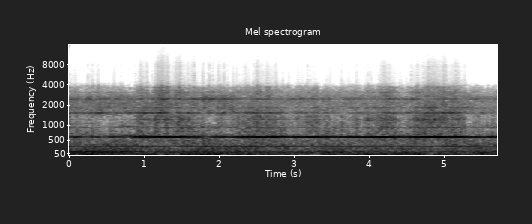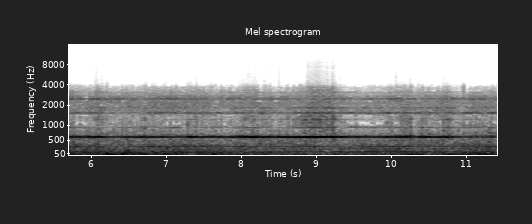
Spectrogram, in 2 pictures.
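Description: Double-stack container freight train rolling past at close range: a loud, steady rumble of wheels on rail, with a steady high-pitched tone held over it throughout.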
